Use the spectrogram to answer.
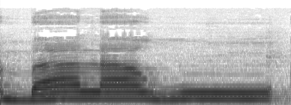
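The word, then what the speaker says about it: بلغوا: Idza balaghu. Ya, huruf lamnya jangan lo. Jangan ikutan tebal karena huruf gin huruf tebal. Idza balaghu pada saat dia sukun.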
